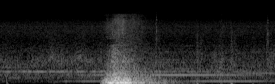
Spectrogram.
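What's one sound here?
A heavy blow lands with a deep thud.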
